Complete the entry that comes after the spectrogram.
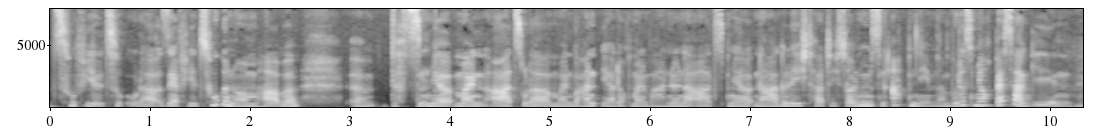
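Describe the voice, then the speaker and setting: An unremarkable speaking voice from a woman, medium-pitched, with ordinary pitch variation and a fairly quick pace. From Bremen, northern Germany. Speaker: coordinator in mental health and addiction support. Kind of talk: interview.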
